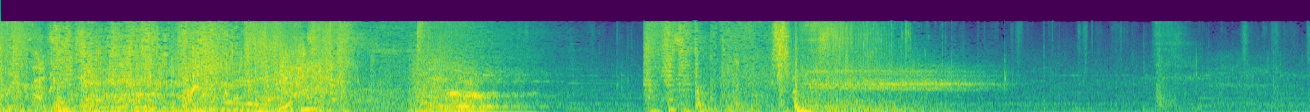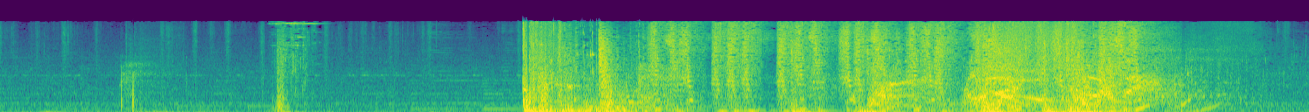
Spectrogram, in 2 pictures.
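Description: Weapons clash and strike repeatedly in a noisy fight.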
